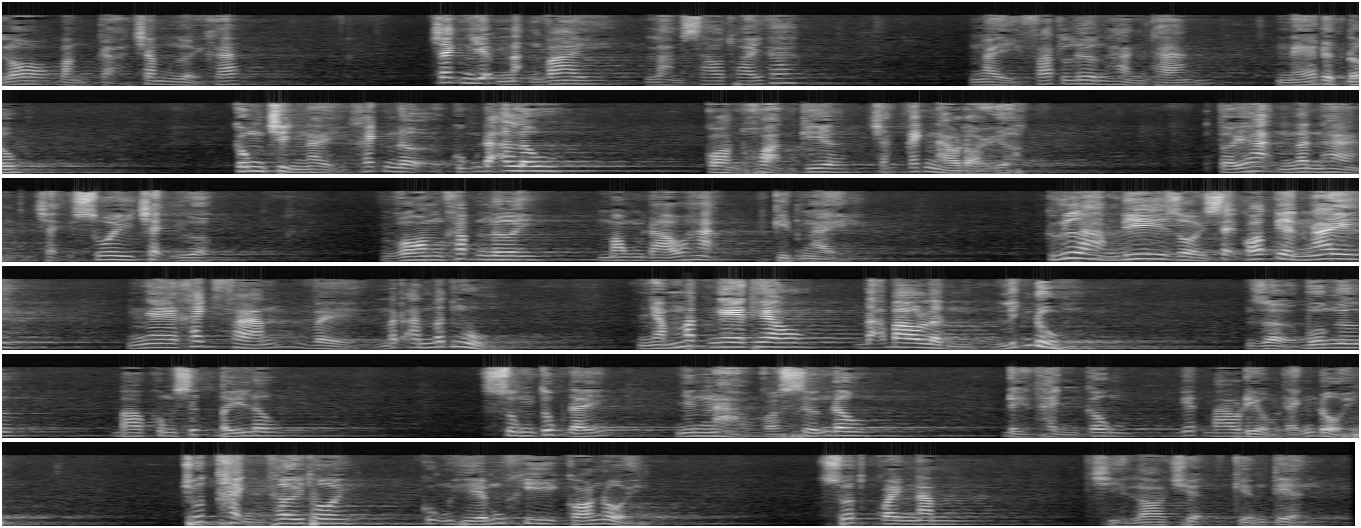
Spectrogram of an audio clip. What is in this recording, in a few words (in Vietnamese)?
Bai tho Tu su doanh nhan rat hay y nghia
